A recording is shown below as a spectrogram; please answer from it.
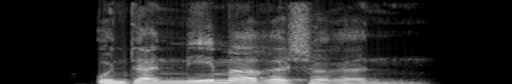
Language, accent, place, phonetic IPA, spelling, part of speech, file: German, Germany, Berlin, [ʊntɐˈneːməʁɪʃəʁən], unternehmerischeren, adjective, De-unternehmerischeren.ogg
- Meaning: inflection of unternehmerisch: 1. strong genitive masculine/neuter singular comparative degree 2. weak/mixed genitive/dative all-gender singular comparative degree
